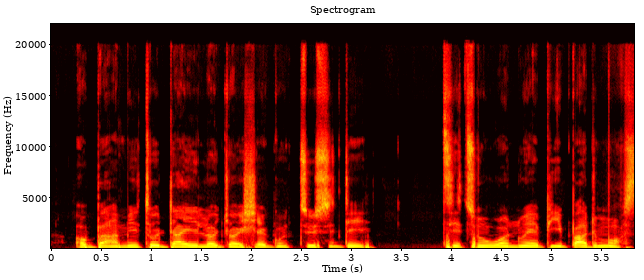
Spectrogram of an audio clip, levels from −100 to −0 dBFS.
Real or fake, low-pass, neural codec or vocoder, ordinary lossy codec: fake; none; vocoder, 48 kHz, 128 mel bands, Vocos; none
